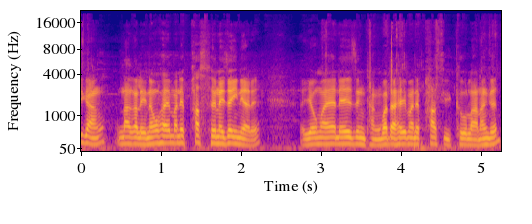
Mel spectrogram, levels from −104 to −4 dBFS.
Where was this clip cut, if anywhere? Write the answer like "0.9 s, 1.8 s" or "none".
none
